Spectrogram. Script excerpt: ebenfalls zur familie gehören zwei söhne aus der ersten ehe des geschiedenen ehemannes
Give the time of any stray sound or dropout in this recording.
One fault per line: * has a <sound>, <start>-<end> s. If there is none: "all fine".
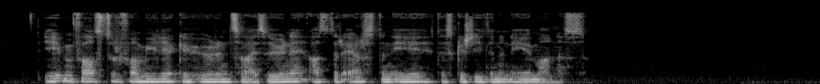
all fine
